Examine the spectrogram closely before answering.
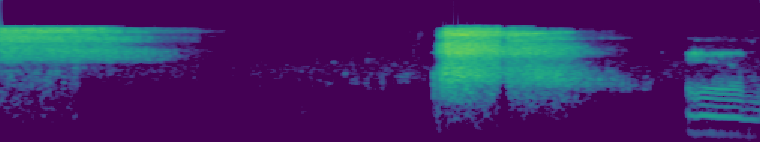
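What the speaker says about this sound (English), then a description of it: "Big breath in." Deep inhaling breaths during a breathing exercise: a long airy intake fades out, then after a quiet pause a second strong rushing inhale swells, followed by a brief voiced sound at the end.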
